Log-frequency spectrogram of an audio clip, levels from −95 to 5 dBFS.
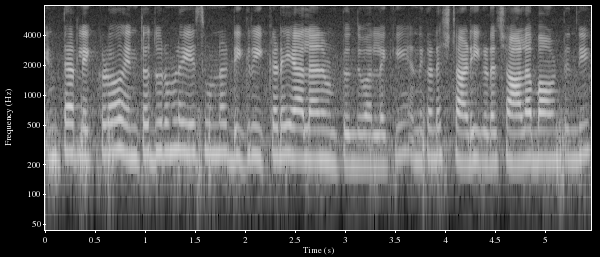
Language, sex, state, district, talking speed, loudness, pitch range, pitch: Telugu, female, Andhra Pradesh, Srikakulam, 175 wpm, -19 LUFS, 220-255 Hz, 230 Hz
